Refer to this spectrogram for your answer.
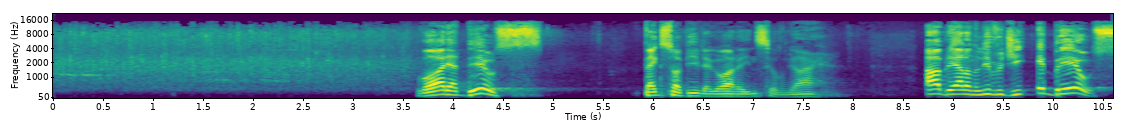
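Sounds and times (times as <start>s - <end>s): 
large audience applauding: 0.0s - 4.0s
speech: 3.6s - 4.9s, 5.9s - 7.8s, 8.7s - 10.5s.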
